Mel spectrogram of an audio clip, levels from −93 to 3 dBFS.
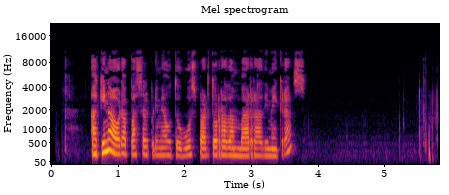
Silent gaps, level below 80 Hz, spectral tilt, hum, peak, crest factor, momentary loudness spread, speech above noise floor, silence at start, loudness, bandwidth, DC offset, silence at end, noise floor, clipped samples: none; -72 dBFS; -5 dB/octave; none; -2 dBFS; 22 dB; 15 LU; 48 dB; 0.6 s; -23 LUFS; 11.5 kHz; under 0.1%; 2 s; -70 dBFS; under 0.1%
